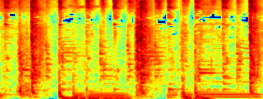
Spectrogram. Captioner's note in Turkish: Kapama sesi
